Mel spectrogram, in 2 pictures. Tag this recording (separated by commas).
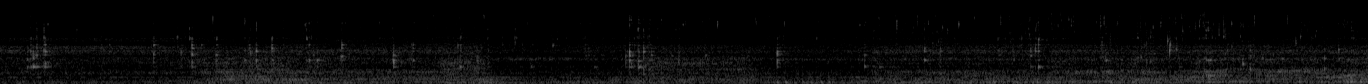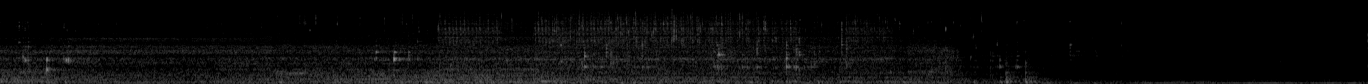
Domestic sounds, faucet, Sink (filling or washing)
